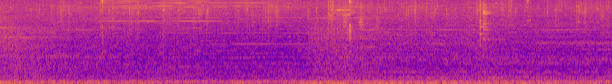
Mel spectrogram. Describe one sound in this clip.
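A small metal car rattles along a track.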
